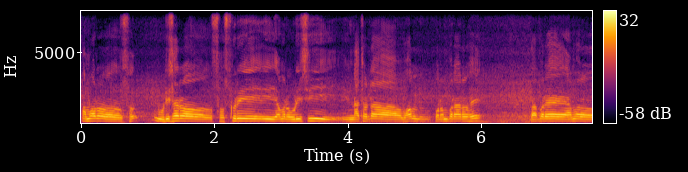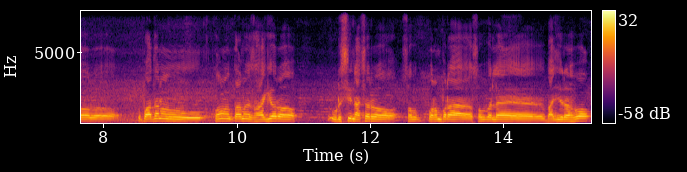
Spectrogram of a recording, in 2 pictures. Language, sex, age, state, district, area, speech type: Odia, male, 45-60, Odisha, Subarnapur, urban, spontaneous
